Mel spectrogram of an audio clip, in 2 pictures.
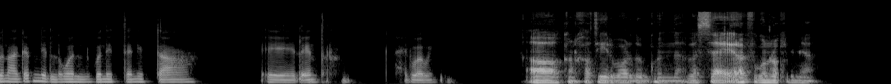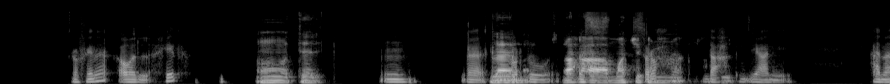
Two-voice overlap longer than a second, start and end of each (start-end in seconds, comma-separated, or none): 13.8-16.3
